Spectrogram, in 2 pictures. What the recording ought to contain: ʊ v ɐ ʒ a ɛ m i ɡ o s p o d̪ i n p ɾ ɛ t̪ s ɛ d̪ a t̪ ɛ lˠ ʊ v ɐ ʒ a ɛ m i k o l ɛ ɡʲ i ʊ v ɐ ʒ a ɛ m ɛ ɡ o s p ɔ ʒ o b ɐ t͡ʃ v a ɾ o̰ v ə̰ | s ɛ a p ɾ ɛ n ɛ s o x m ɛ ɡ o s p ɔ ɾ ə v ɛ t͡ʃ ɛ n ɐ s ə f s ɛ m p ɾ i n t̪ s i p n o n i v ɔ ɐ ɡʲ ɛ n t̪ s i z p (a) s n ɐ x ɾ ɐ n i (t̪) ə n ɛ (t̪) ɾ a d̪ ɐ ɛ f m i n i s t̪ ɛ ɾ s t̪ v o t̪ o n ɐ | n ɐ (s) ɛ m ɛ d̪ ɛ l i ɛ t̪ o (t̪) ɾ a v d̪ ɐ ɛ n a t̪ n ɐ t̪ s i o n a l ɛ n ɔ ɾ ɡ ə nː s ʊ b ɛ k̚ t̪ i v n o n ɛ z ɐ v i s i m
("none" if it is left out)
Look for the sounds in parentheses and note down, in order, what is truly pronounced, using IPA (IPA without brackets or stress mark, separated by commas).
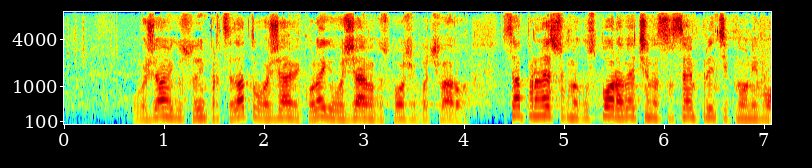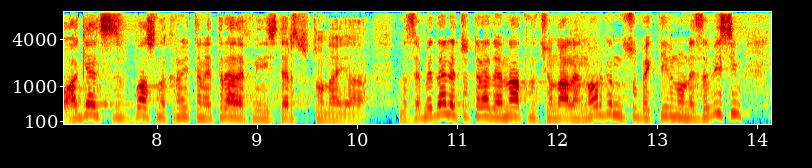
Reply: a, t̪, t̪, z, t̪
